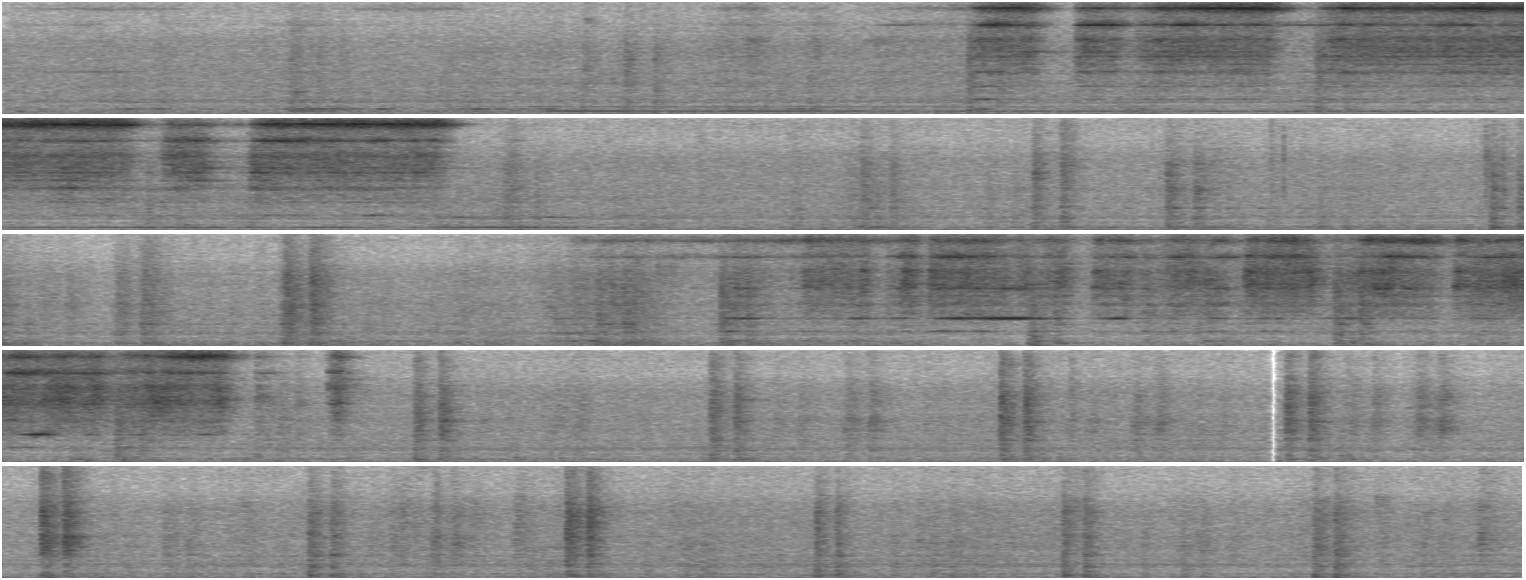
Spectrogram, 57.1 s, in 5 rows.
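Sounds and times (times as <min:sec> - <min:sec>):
train wheels rumbling on rail: 0:00.0 - 0:57.0
high-pitched wheel squeal: 0:06.6 - 0:15.0, 0:28.3 - 0:36.1.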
